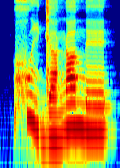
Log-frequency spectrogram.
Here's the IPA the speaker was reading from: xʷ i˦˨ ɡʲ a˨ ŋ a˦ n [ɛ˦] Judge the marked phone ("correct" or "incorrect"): incorrect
